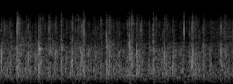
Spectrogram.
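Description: Applause from an Honor Flight gathering for the airport team, a moderate, somewhat distant patter of many hands clapping irregularly, fairly quiet but continuous.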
